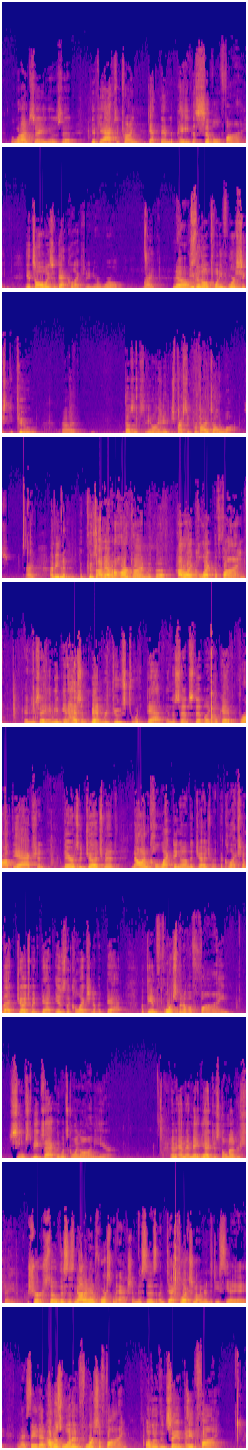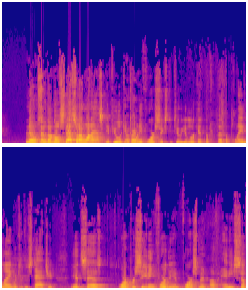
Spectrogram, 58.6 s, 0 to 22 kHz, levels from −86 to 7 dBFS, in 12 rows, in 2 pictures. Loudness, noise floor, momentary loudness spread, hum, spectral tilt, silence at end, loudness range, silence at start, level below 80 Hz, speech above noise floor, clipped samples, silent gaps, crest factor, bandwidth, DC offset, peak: -16 LUFS; -50 dBFS; 15 LU; none; -4 dB/octave; 0 s; 7 LU; 0.2 s; -56 dBFS; 35 dB; under 0.1%; none; 16 dB; 16.5 kHz; under 0.1%; 0 dBFS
